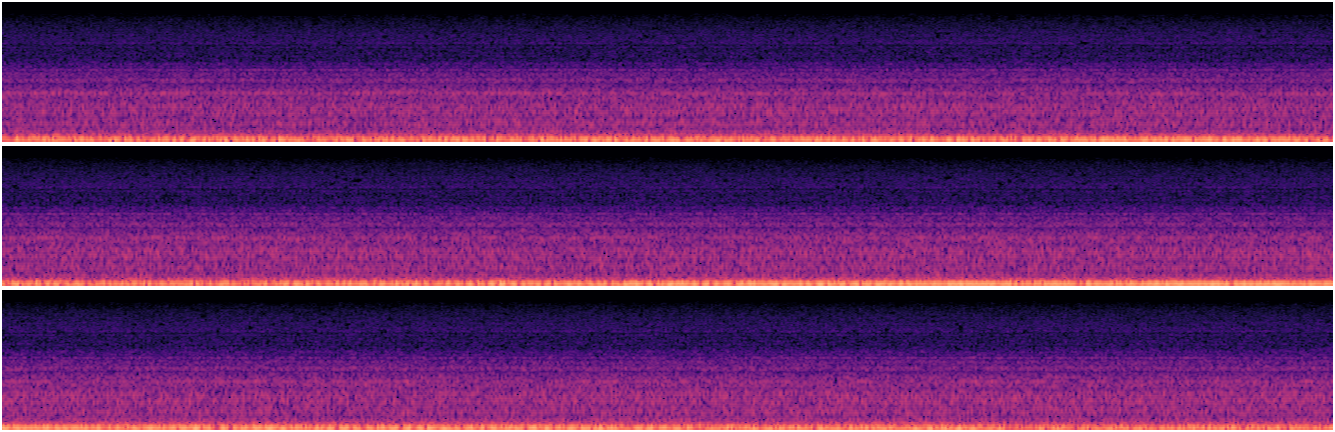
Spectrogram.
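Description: A jet engine drones with a steady low roar.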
